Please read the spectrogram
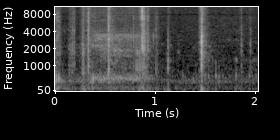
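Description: Faint handling noise from fingers on a palm sander's plastic housing and slide switch, with a couple of light clicks, the sharpest about one and a half seconds in.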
